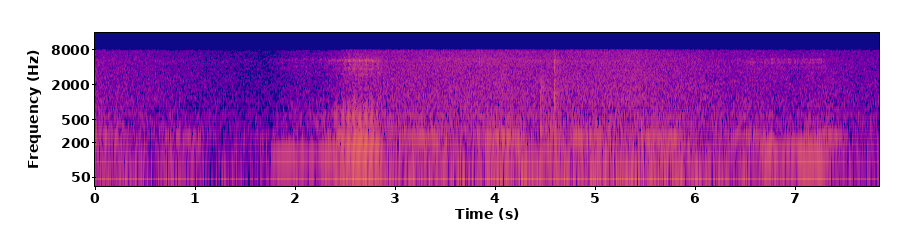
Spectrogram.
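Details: Snoring French Bulldog, captured with an Android phone: deep, rattling snores in irregular bursts, one louder with a wheezy rasp, others softer and fluttering, set against constant room hiss.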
